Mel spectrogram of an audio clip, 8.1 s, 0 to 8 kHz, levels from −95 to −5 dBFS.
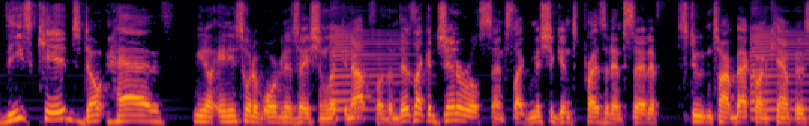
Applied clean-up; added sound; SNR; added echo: classical method spectral subtraction.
